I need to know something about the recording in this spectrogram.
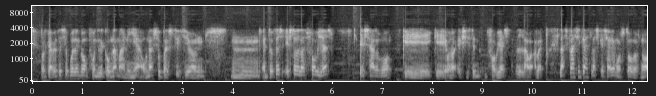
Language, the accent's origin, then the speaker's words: Spanish; Spain; somos los españoles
